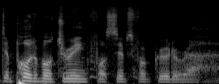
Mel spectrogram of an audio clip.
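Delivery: low, soft French animated-movie trailer voice. Reading a drinking-game rule aloud, French Despicable Me trailer voice. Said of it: "say it in like the French Despicable Me voice".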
